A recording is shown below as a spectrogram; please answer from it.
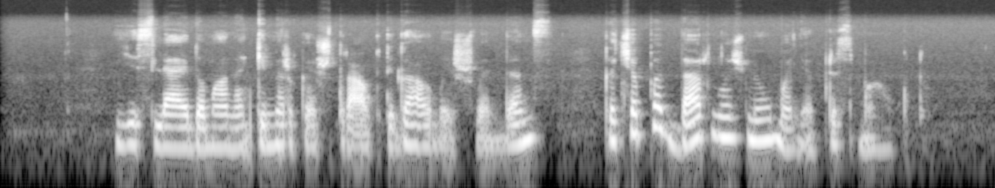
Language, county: Lithuanian, Klaipėda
